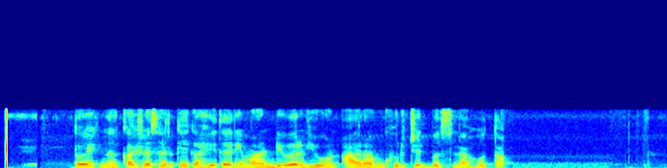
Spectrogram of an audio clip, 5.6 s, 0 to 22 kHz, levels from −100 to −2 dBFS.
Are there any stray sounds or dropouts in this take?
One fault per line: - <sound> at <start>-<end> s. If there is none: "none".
none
